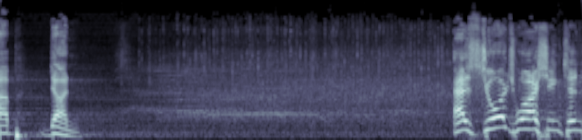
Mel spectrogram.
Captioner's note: applause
